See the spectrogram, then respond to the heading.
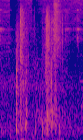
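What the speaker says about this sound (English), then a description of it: "I think I only heard one set of footsteps" Footsteps in the shooter game Ghosts of Tabor, a short cluster of soft, quick thuds in two bursts, faint and somewhat distant against a low background hum.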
